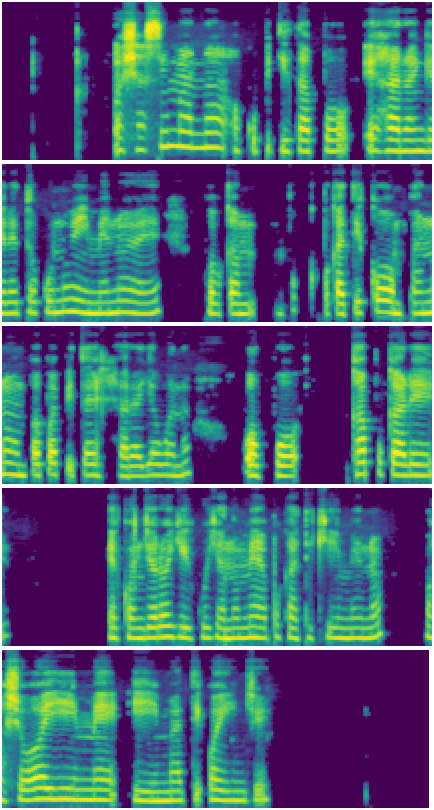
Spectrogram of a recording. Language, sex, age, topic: Oshiwambo, female, 18-24, agriculture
